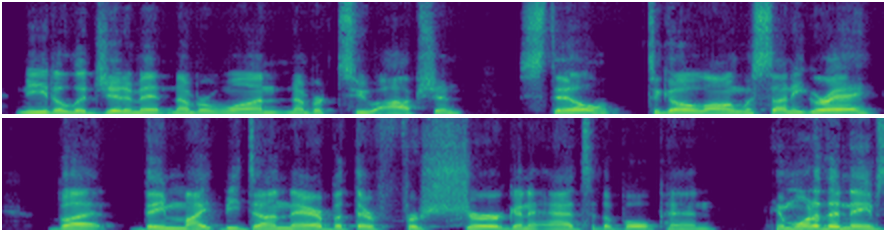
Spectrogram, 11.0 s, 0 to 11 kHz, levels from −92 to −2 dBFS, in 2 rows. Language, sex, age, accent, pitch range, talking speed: English, male, 30-49, American, 125-155 Hz, 195 wpm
